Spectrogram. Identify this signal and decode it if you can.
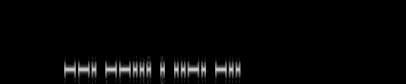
Morse code, heard as a keyed tone, about 34 wpm, 700 Hz. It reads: G7EFD
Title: DXCC-100 Call Signs - 5 Characters - 35wpm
